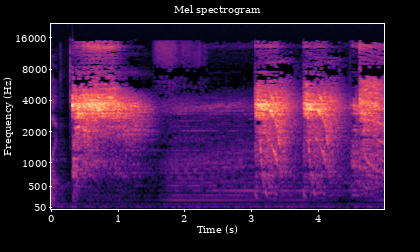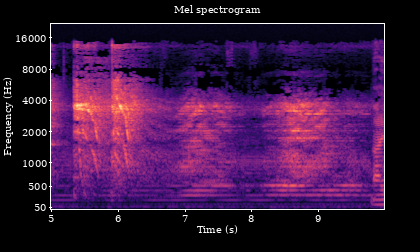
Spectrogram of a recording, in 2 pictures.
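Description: Lightsaber sound effects played by a Proffie V2 board through the hilt's speaker: an ignition sound just after the start, then a steady pitched hum. Swing sounds rise over the hum, about five quick ones from about three seconds in and slower swells near the end.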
